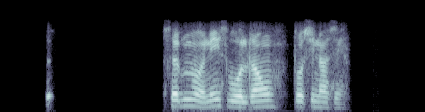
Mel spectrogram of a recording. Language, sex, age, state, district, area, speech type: Hindi, male, 18-30, Rajasthan, Nagaur, urban, conversation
